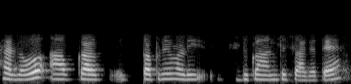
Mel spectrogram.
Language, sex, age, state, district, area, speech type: Punjabi, female, 18-30, Punjab, Fazilka, rural, conversation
